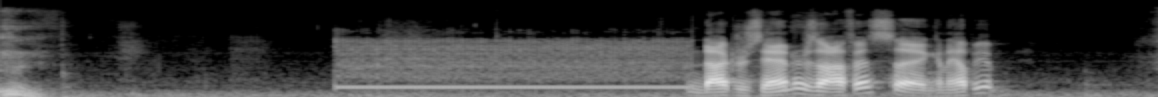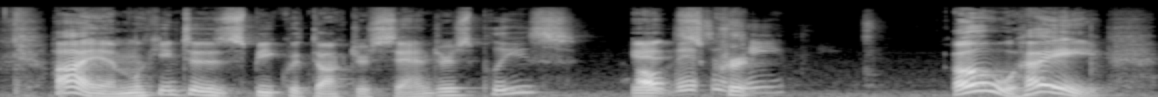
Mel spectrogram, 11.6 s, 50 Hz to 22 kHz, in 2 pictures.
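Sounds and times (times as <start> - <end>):
electronic ringback tone on an outgoing call to a pediatrician's office: 1.7 - 3.5
speech: 3.5 - 5.1, 5.9 - 9.8, 10.6 - 11.5.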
